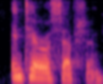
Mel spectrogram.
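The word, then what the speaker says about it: interoception: You just used the word and I and I don't know how to pronounce it in interar interosception.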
